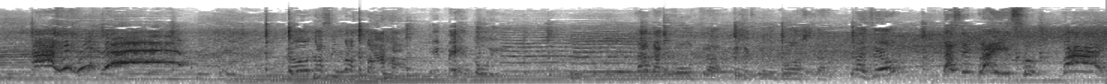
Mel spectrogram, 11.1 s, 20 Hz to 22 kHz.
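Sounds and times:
background music: 0:00.0 - 0:11.0
person screaming high-pitched: 0:00.4 - 0:01.9.

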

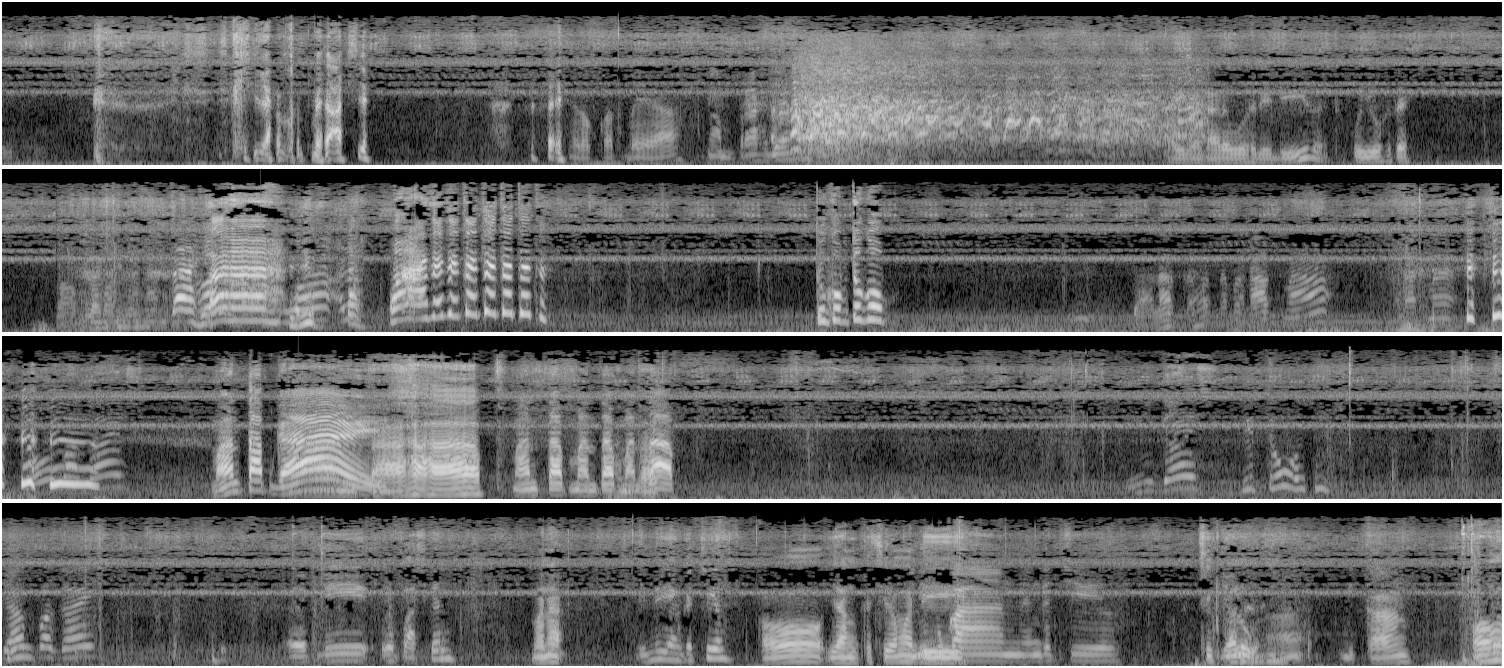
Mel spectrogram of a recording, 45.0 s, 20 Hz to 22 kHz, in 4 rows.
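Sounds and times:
night insects chirring: 0:00.0 - 0:45.0
man laughing: 0:00.7 - 0:02.4, 0:03.7 - 0:04.4, 0:05.7 - 0:09.2, 0:12.5 - 0:15.4, 0:21.8 - 0:23.4
people talking and exclaiming: 0:05.4 - 0:09.8
rustling of tall grass: 0:21.0 - 0:23.1, 0:27.4 - 0:31.2.

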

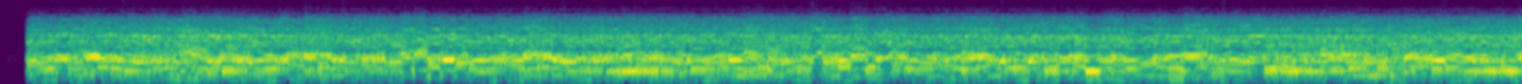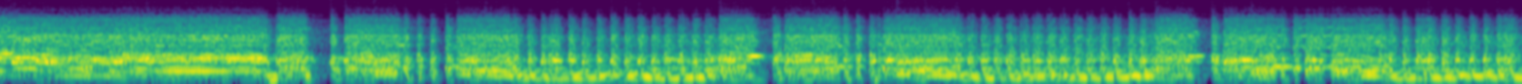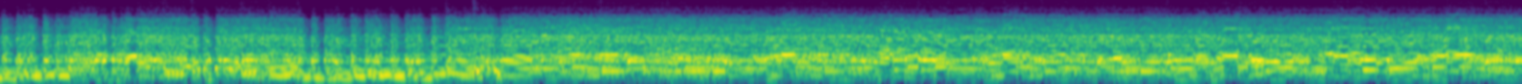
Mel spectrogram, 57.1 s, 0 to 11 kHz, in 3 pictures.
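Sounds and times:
electric guitar melodic lead: 0:00.2 - 0:57.0.

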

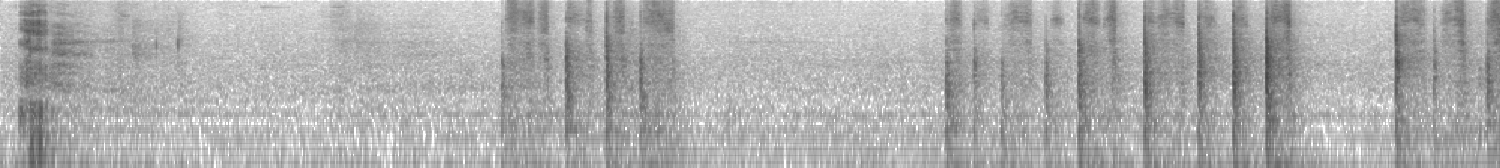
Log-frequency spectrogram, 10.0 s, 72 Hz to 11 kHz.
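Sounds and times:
chalk scratching on blackboard: 0:03.3 - 0:04.6, 0:06.3 - 0:08.7, 0:09.3 - 0:10.0.

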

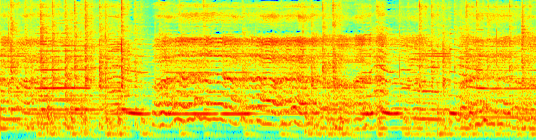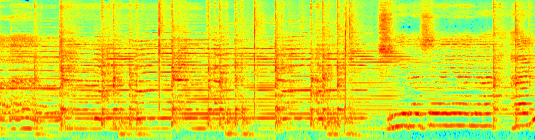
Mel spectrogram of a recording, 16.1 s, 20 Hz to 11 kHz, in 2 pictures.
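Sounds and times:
violin accompaniment: 0:00.0 - 0:16.0
steady drone: 0:08.4 - 0:15.6
woman singing ornamented melody: 0:13.7 - 0:16.0.

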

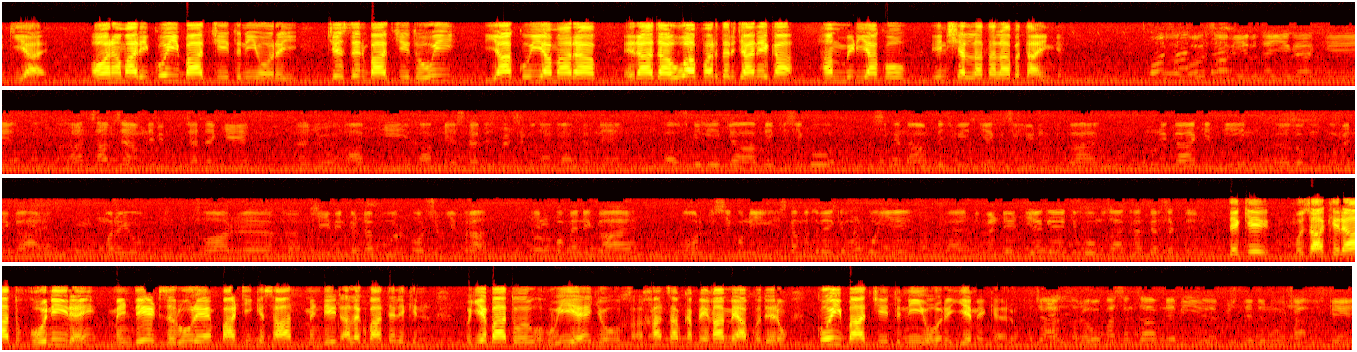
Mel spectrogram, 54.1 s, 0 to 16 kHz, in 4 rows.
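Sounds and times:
distant voices talking: 0:00.0 - 0:54.0
steady low hum: 0:00.0 - 0:54.0.

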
